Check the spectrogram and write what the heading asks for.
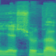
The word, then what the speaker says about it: यशोदा: उनकी जो प्रोनाउंसिएशंस है, उसमें यशोदा को यो यशोड़ा बोलते हैं, यशोदा बता।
